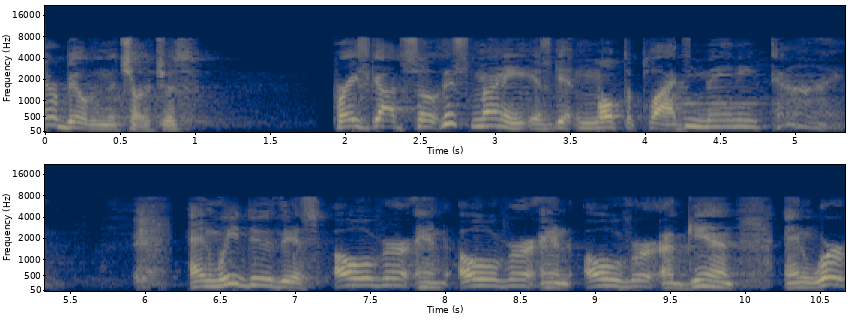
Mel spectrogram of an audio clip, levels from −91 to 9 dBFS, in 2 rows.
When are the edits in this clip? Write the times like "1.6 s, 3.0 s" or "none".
2.6 s, 4.3 s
